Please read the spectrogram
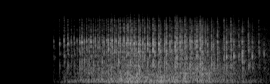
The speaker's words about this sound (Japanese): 雨。 え？雨だよ。 あ、ほんとだ。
